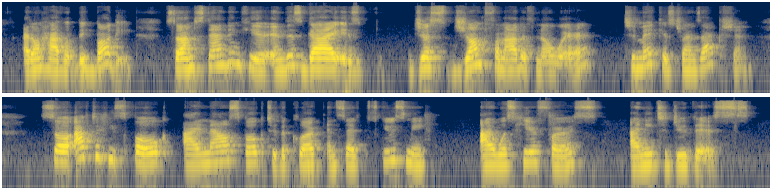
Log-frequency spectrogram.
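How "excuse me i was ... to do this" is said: mild, very gentle, polite delivery. Retelling what the speaker told the clerk about being first: very gentle voice. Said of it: "I said it in a very gentle voice".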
